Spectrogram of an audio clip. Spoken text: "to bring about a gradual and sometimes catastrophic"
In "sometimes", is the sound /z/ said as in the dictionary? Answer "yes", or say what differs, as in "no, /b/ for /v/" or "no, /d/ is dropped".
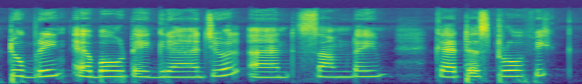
no, /z/ is dropped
